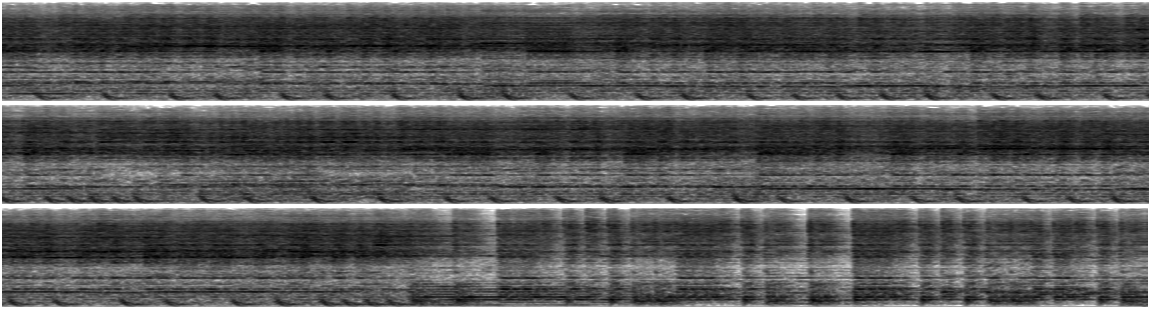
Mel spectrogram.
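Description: Loud live band music: a fast, dense drumbeat under sustained electric guitar tones, with no singing; the arrangement shifts about twenty seconds in.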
